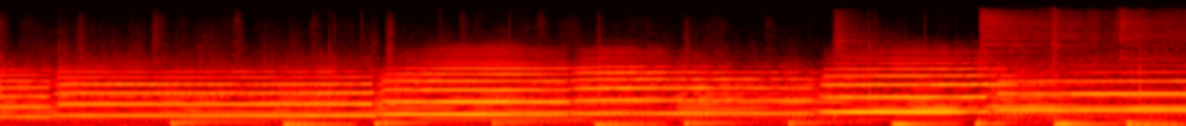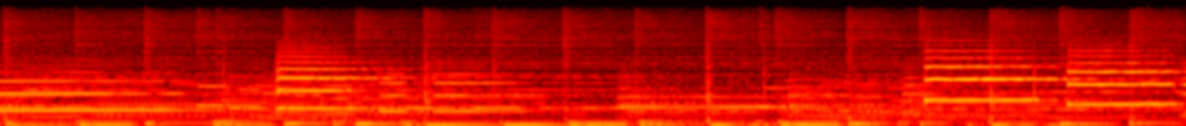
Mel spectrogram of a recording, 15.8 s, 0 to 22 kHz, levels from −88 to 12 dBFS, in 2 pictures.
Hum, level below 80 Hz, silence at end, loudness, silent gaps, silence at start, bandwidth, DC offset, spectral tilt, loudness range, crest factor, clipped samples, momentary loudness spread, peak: none; -40 dBFS; 0 s; -27 LUFS; none; 0 s; 17.5 kHz; under 0.1%; -5 dB/octave; 4 LU; 16 dB; under 0.1%; 11 LU; -12 dBFS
